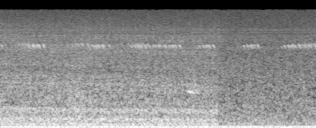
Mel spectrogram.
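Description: A car engine hums as the car drives.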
